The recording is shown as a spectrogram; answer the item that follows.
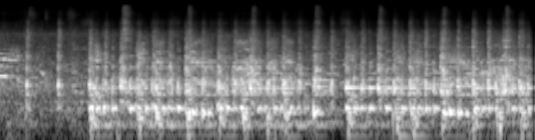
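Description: High school marching band starting to play about a second and a half in, after a few sharp clicks: sustained brass over a drumline keeping a steady beat.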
